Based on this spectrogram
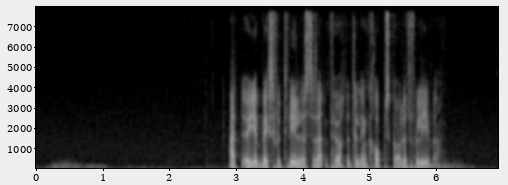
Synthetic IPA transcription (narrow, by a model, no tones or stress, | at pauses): æt̪œ̰ʏəblɪksfɔt̪ʰʋiːləlsəəføːʁt̪ət̪ʰɪleːŋkʰʁɔpskɑːd̪ət̪fɔliːʋə̰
